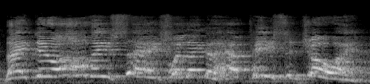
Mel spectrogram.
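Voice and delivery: high-pitched, driving pulpit shout; full-force preaching. Real, not acted. Preacher urging folks it's time to serve God, impassioned shouting. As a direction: exhort the congregation at full cry.

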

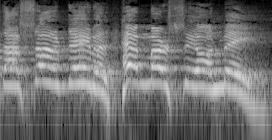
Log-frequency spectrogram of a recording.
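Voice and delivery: high preacher's cry for mercy. Retold or imitated. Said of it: "he cried out".

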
